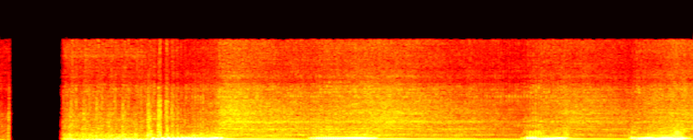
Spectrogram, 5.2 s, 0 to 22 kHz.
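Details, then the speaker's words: Sniper v2 motorcycle blipped four times, revs surging unevenly and stumbling: hesitation and misfire under hard throttle from fluctuating fuel pressure; fuel filter unchanged for years, spark plug next, else suspected fuel pump motor. "hapon sniper ang problema niya ay nahagok o namamalya ag binibiritan ngayon chinck natin fuel line. Ito na-find out natin. Nagfa-fluctuate iyung kanyang fuel pressure."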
